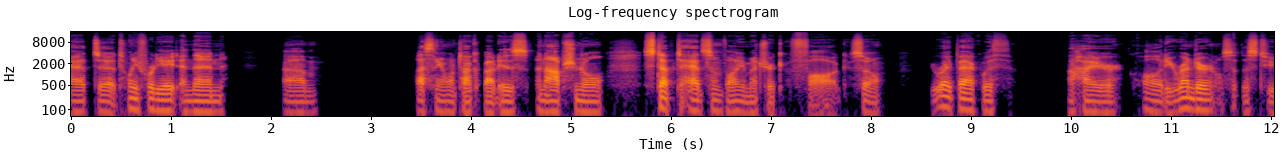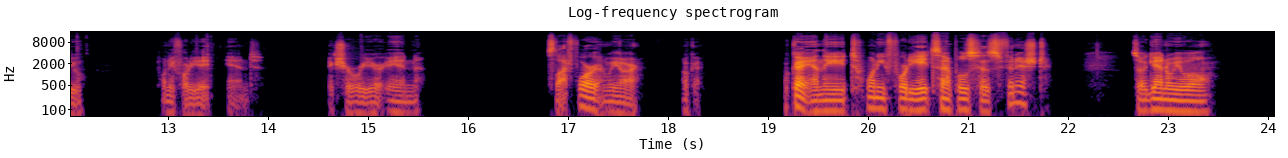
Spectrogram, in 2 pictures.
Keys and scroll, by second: 15.6 F11.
